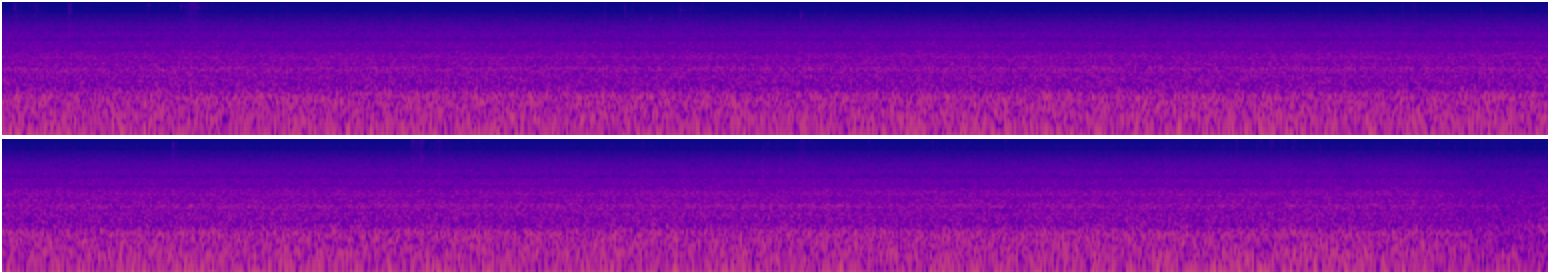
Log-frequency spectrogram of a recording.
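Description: Steady rush of water pouring from a dam spillway gate and running as fast current through the river below, an even roar that does not change.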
